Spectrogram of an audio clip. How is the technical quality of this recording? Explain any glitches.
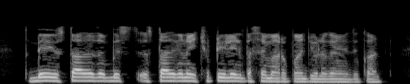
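Technical quality is poor, with heavy coding damage across the whole speech clip. Throughout, the top end stops dead at about 5.9 kHz, and the sound has a watery, swirling texture, with metallic chirps on s sounds and smeared consonant onsets. The likely cause is MP3 compression at a low bitrate, which fits roughly 24 kbps. Short of bits, the encoder cuts the treble at a fixed frequency and zeroes weak frequency lines, which flicker on and off between frames.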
